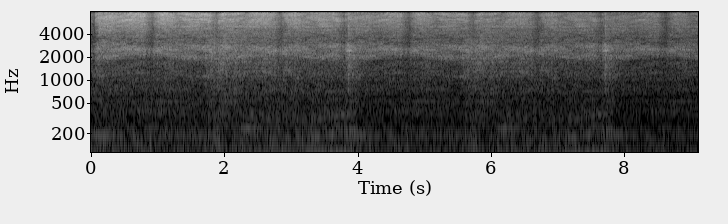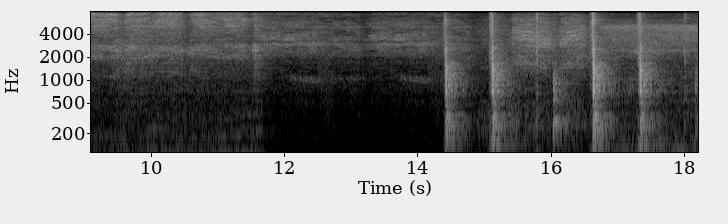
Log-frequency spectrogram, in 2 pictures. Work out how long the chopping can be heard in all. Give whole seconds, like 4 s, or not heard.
4 s.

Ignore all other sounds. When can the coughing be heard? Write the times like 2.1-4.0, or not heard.
not heard.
